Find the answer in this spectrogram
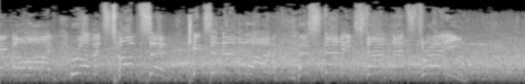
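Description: Stadium crowd cheering a goal, with many overlapping shouts rising and falling over a steady roar.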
